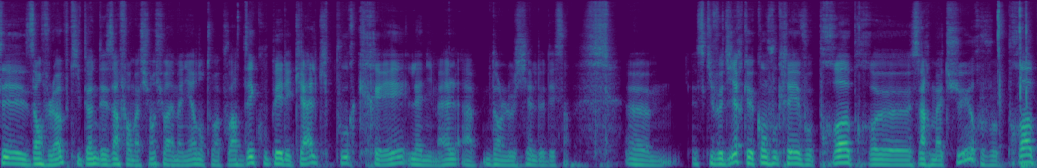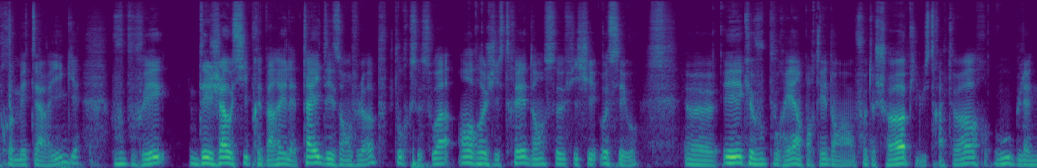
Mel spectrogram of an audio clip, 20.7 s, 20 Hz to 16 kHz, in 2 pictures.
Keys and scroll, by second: 10.1 ctrl+shift+h.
